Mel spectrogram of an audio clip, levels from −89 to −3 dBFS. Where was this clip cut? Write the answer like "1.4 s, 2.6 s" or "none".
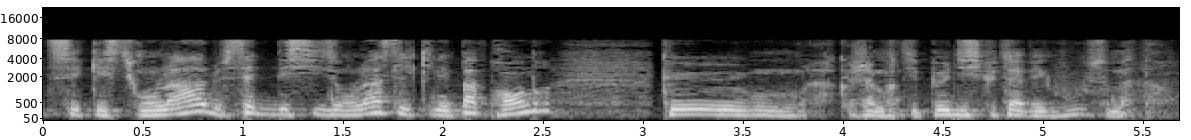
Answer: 2.2 s, 3.0 s, 4.3 s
